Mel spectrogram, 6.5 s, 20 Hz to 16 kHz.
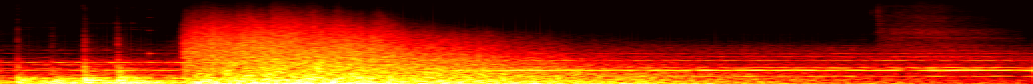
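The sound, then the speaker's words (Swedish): After a low humming lead-in, a huge, loud explosion bursts out as a solid iron asteroid the size of a stadium strikes at 50,000 km per hour or more from almost straight above, then rolls into a long, deep rumbling roar that slowly fades. “Tänk dig en solid klump av järn, stor som Olympiastadion, som kommer farande i 50 000 kilometer i timmen eller mer, mer eller mindre rakt uppifrån. Då smäller det.”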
